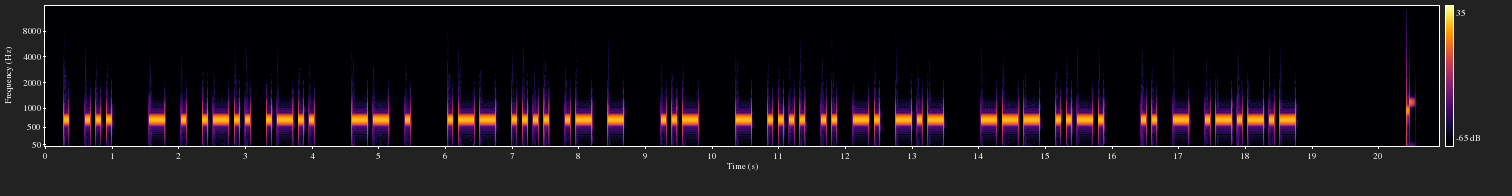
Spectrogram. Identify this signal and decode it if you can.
Morse code, heard as a keyed tone, about 15 wpm, 700 Hz. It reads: ES TELL ME WHAT U THINK OF IT.
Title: Sentences from Top 200 Words and Abbreviations 15wpm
